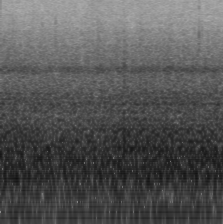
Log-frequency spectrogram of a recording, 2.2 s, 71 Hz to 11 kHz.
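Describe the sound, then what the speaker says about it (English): A train powered by 24 litres of turbocharged diesel running at 125 miles an hour, a loud, steady, roaring drone with no pauses or voices. "The noise of 24 litres of turbocharged diesel at 125 miles an hour"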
